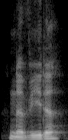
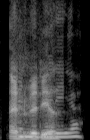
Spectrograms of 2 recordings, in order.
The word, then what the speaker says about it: Nvidia: and then thank you what'd i say nevita and how you pronounce the right name nvidia nvidia nvidia nin video n and video video video and video yeah and video there you go and video graphics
